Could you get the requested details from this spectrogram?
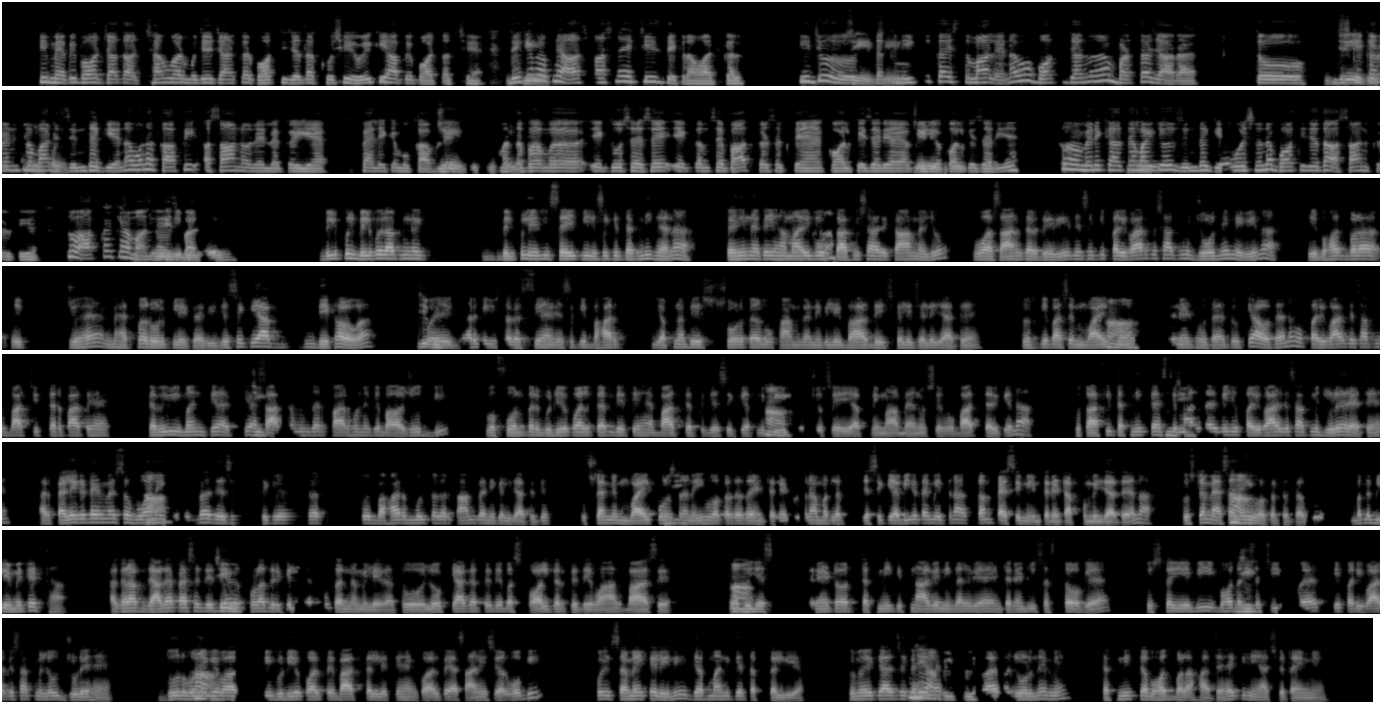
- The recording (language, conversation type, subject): Hindi, unstructured, तकनीक ने परिवार से जुड़े रहने के तरीके को कैसे बदला है?
- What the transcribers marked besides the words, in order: in English: "रोल प्ले"; in English: "टाइम"; unintelligible speech; in English: "टाइम"; in English: "टाइम"; in English: "टाइम"; unintelligible speech; in English: "लिमिटेड"; in English: "टाइम"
